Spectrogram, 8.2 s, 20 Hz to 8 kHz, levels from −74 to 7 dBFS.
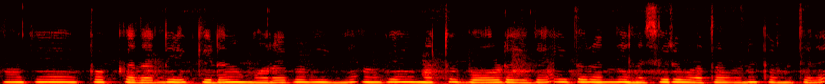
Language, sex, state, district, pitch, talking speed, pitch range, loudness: Kannada, female, Karnataka, Bellary, 235 Hz, 80 wpm, 225-240 Hz, -27 LUFS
